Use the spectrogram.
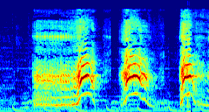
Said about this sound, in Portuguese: Porque esse cachorro tem um demônio dentro do corpo.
